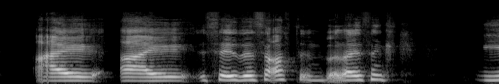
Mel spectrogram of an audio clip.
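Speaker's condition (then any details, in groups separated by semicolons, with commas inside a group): Cerebral palsy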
